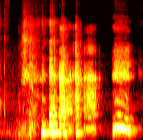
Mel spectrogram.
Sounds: Laughter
